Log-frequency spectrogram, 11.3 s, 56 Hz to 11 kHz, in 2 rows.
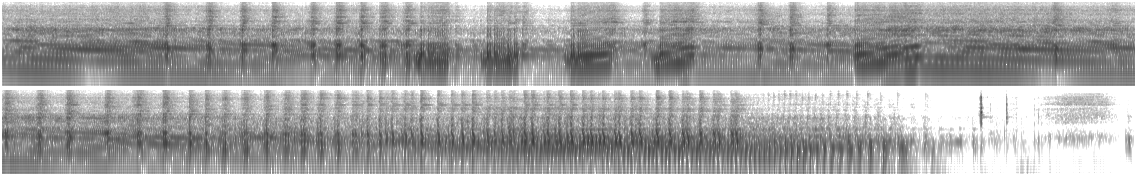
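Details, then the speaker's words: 2009 Derbi Senda SM two-stroke with SCR Corse exhaust, after airbox derestriction (8 holes, cover refitted): crisp buzz climbing and dropping cleanly with each throttle blip, no misfire, sound slightly louder; normal running. "oui, elle fait un assez joli bruit. Donc voilà. Il y a quand même 8 trous."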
